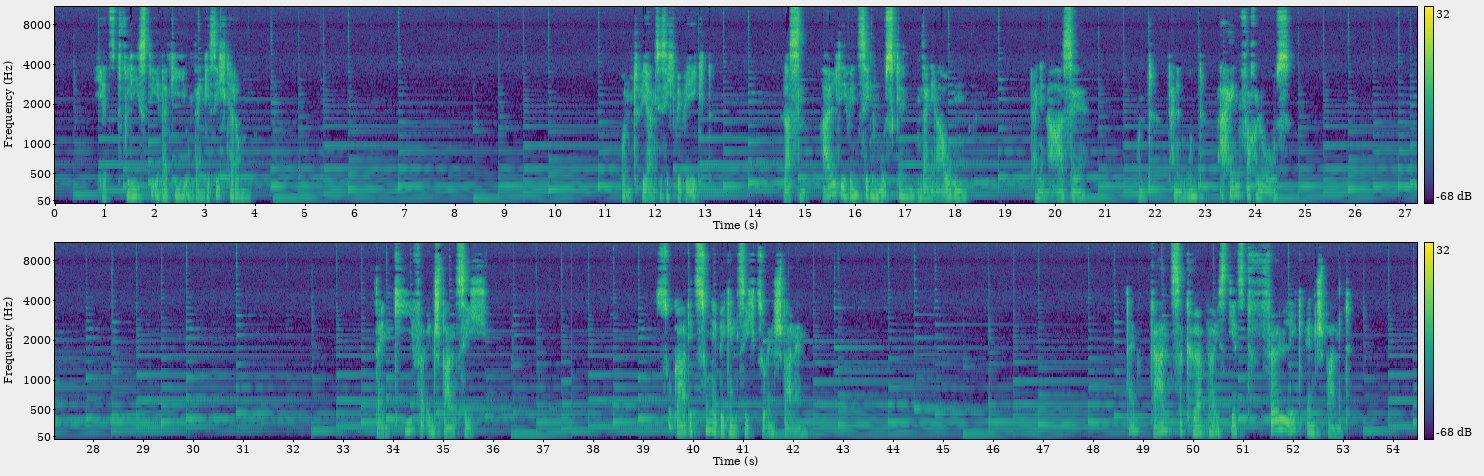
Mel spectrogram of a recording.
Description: Sie erhalten mit diesem Paket zwei geführte Hypnosen:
